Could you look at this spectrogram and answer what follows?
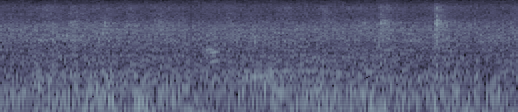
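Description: A train nearing Bhanga railway station on the Faridpur line gives a loud, steady rumble and rattle of moving carriages, heard up close from on board.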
